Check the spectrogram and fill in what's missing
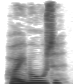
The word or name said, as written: højmose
